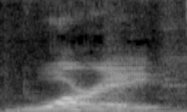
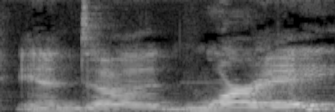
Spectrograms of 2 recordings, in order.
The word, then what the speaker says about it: Noiret: This is Anyela Vineyard's 2011 Noiret. How many times did you have to pronounce that?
